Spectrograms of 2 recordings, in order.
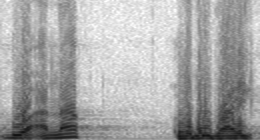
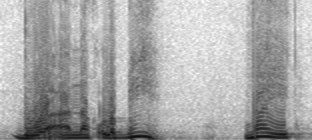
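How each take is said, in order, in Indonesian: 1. Tidak ada jeda antara lebih dan baik. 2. Ada jeda antara lebih dan baik. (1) "kalau cara bacanya salah" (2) "komanya dua anak lebih koma baik"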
